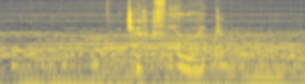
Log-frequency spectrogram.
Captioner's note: voiceover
